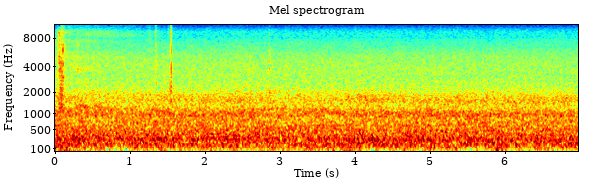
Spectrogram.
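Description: Steady rushing of flowing river water, an even wash of noise with a couple of faint clicks in the first two seconds.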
